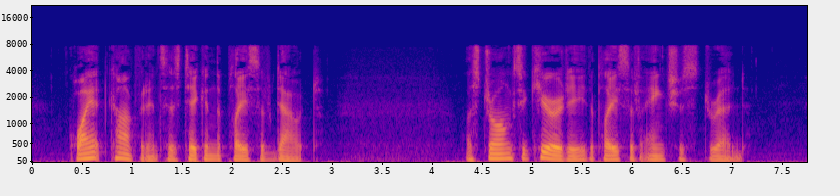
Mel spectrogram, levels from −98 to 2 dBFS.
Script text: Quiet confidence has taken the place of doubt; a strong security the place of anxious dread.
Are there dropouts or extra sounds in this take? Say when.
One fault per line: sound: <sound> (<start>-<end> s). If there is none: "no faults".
no faults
